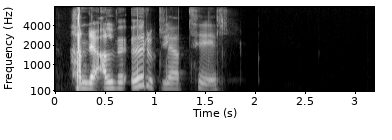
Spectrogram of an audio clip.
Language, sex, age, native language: Icelandic, female, 30-39, Icelandic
